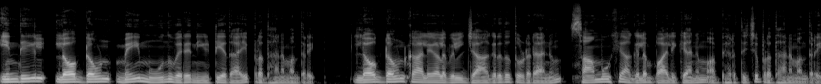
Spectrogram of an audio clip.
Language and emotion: Malayalam, neutral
